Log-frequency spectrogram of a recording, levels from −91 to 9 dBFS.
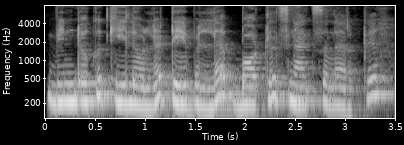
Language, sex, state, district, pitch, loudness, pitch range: Tamil, female, Tamil Nadu, Nilgiris, 210 Hz, -14 LUFS, 190-245 Hz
